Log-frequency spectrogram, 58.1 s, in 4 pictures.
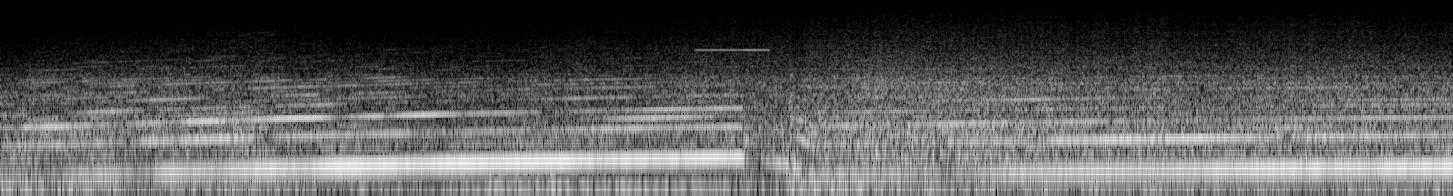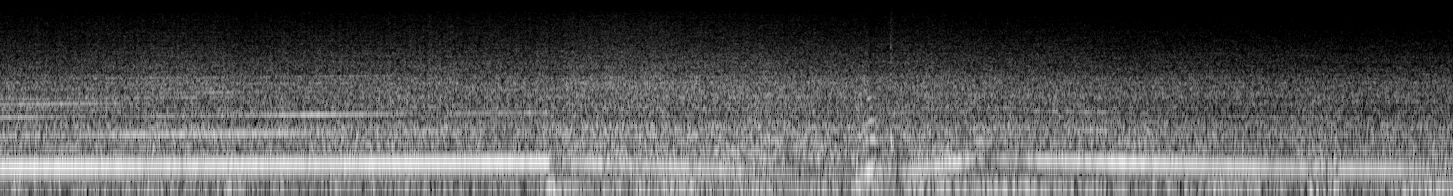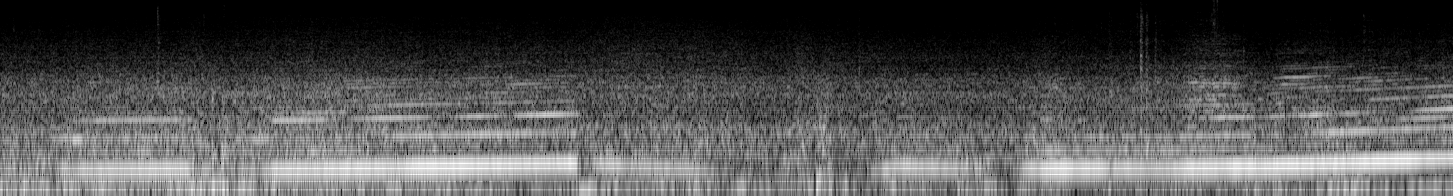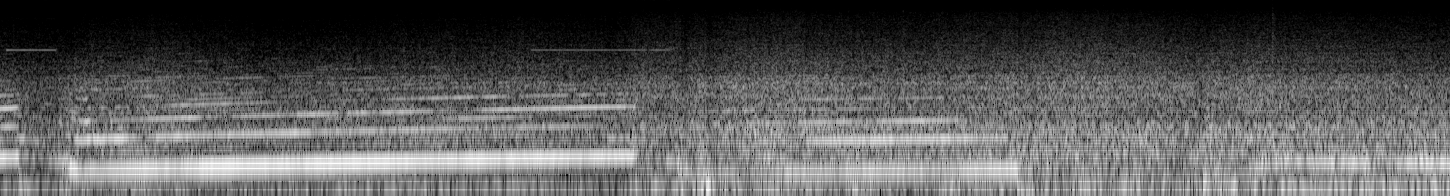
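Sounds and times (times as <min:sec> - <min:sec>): rotary engine revving: 0:39.6 - 0:58.0.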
